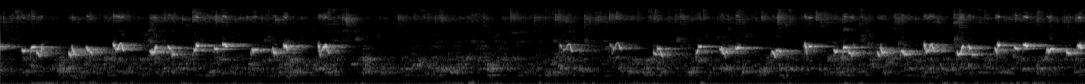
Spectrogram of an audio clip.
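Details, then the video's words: Yellow-vented bulbul gives fast, bubbly runs of short liquid notes that rise and fall, pauses about two seconds, then resumes, over a steady high hiss. "BANYAK Trucuk yang jadi GACOR dan ROPEL berkat suara TRUCUKAN ini"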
